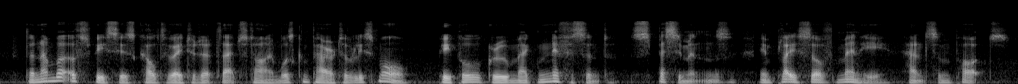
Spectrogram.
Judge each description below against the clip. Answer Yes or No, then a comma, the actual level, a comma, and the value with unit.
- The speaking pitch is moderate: No, very low, 95 Hz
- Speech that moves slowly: Yes, slow, 125 wpm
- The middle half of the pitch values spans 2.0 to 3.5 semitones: No, average, 4.4 semitones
